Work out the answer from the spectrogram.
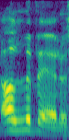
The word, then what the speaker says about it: Olvera: I don't know why I add an extra whatever vowel syllable in there. I want to make it an Italian spot. Olvera Street.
